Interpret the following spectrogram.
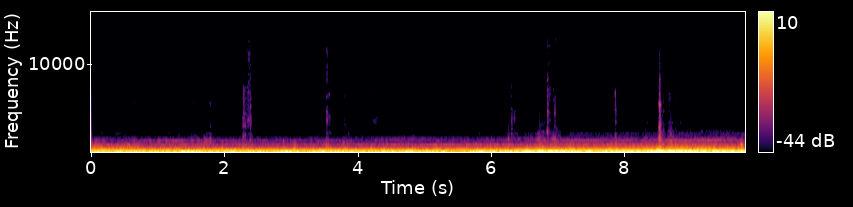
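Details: BMW F15 X5 driving: irregular light knocks over steady road rumble from the front suspension; cause unknown.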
